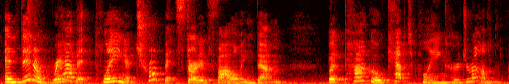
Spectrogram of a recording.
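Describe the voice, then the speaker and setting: Very animated and a little slow, a storytime reader with a creaky, high-leaning voice reads a picture book to children. She reads expressively and adds chatty asides, while the room echoes and background noise is noticeable.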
